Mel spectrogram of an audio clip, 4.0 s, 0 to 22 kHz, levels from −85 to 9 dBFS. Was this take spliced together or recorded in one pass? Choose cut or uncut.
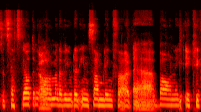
uncut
